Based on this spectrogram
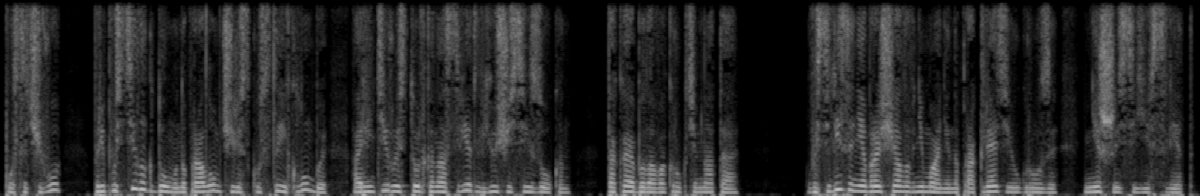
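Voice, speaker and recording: Female audiobook reader, lively storytelling, dry close mic. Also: mid-range voice, brisk, no echo. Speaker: audiobook narrator. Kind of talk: scripted narration.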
